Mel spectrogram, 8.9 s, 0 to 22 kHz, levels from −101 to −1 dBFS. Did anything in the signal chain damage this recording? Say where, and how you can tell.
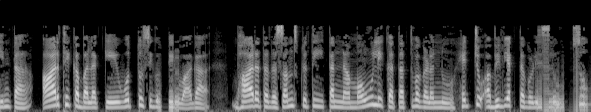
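Yes. Codec stage: the treble is missing above 8.4 kHz throughout, with watery, swirling detail, likely from MP3 encoding at a low bitrate around 32 kbps. The swirl distinguishes it from a plain low-pass filter.

Driver or buffer stage: from 2.36 to 2.68 s and from 8.05 to 8.87 s the sound becomes a rigid 93.8 Hz buzz. This is likely robotic sound from repeated short buffers, about 10.7 ms long, replacing most of the real audio. The fixed pitch distinguishes it from codec swirl.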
